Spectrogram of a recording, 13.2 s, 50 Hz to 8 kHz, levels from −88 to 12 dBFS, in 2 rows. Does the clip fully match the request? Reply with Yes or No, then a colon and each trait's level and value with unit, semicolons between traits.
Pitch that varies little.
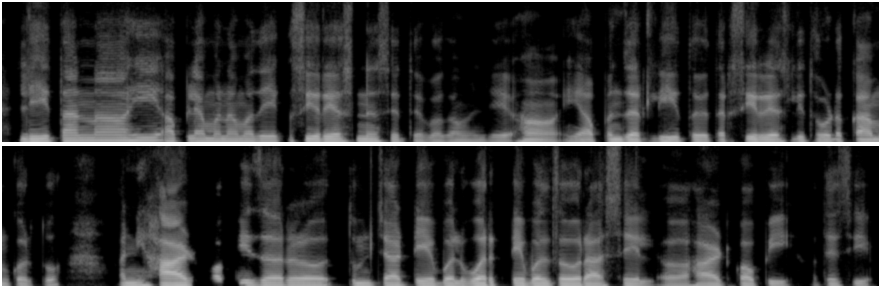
Yes: narrow, 2.2 semitones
